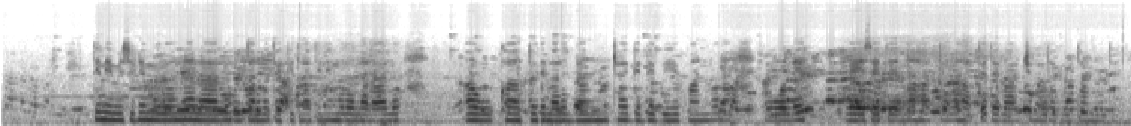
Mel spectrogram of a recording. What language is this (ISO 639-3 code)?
sid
